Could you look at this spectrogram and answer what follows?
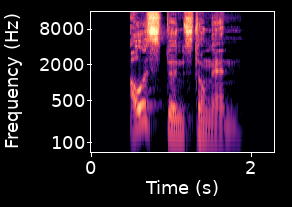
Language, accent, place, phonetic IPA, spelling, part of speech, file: German, Germany, Berlin, [ˈaʊ̯sˌdʏnstʊŋən], Ausdünstungen, noun, De-Ausdünstungen.ogg
- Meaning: plural of Ausdünstung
